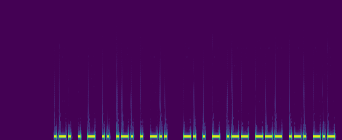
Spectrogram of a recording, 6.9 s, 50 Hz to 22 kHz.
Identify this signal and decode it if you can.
Morse code, heard as a keyed tone, about 25 wpm, 700 Hz. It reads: RETIRED NETWORK
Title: Practice QSO - Exchange 3 - More Info - 25wpm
